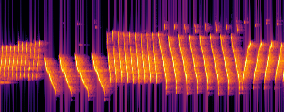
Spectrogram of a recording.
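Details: Gloster canary singing to stimulate other canaries and train young birds: an even trill, four slow falling swoops, then a long run of quick repeated downward-sweeping notes.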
